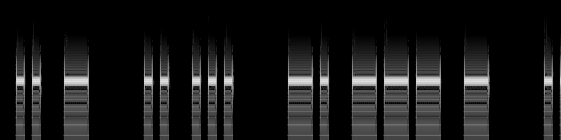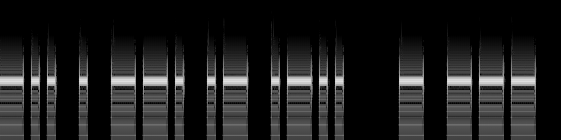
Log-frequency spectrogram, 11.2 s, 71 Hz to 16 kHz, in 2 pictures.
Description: Morse code, heard as a keyed tone, about 15 wpm, 700 Hz. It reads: IT IS NOT LEGAL TO
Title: Sentences from Top 1200 Words 15wpm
